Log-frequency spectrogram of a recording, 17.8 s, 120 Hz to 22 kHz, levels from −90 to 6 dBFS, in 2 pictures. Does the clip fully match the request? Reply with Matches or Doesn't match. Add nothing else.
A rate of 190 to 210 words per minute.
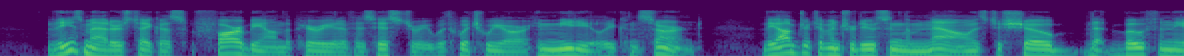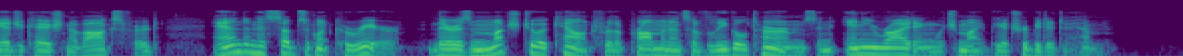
Matches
